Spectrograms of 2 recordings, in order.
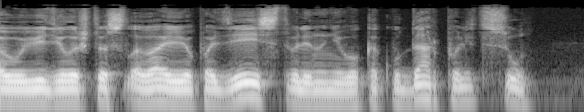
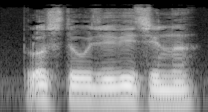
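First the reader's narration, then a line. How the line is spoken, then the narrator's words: Quiet. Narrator (Russian): тихо сказал он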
